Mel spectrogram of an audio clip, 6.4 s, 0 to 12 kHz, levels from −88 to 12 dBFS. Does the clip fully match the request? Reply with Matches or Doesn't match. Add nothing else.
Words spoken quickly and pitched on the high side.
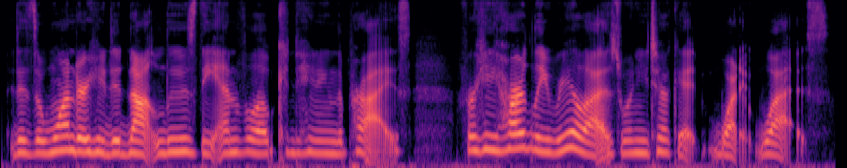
Matches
